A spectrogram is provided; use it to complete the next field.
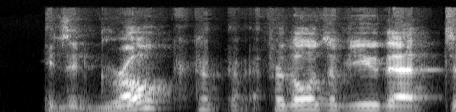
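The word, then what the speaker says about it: Grok: Uh, I believe it's pronounced is it gro for those of you that uh Grock Grock more familiar with this one than I am?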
